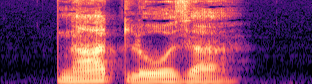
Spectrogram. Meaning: inflection of nahtlos: 1. strong/mixed nominative masculine singular 2. strong genitive/dative feminine singular 3. strong genitive plural
- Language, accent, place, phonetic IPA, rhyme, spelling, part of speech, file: German, Germany, Berlin, [ˈnaːtloːzɐ], -aːtloːzɐ, nahtloser, adjective, De-nahtloser.ogg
